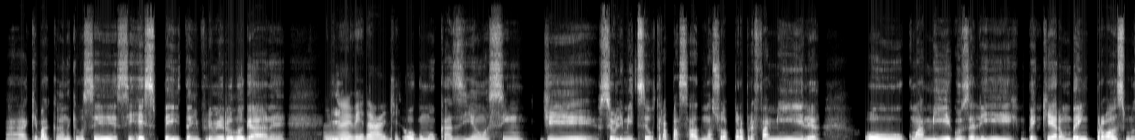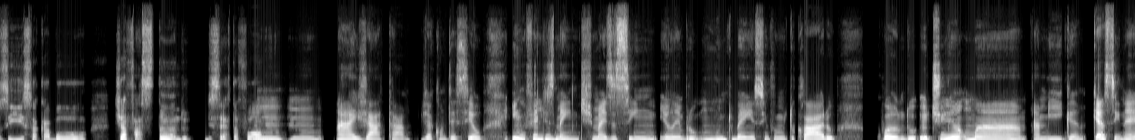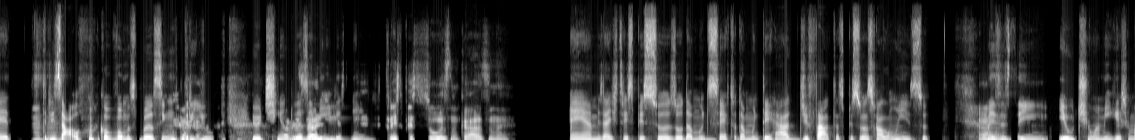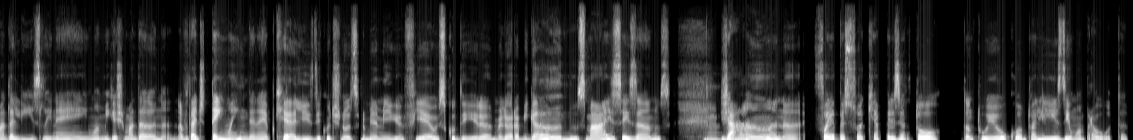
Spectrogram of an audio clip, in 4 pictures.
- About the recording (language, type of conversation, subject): Portuguese, podcast, Como você lida com pessoas que violam seus limites repetidamente?
- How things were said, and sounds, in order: distorted speech; chuckle; laugh; static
